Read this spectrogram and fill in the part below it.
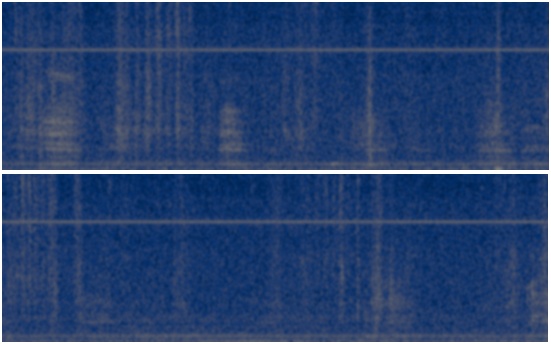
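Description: Small plastic parts click and rustle softly in a person's hands.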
